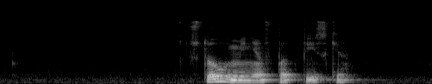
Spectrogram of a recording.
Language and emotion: Russian, neutral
